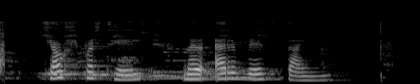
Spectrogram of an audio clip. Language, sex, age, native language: Icelandic, female, 9, Icelandic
